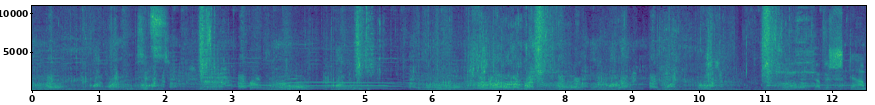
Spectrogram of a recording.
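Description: Creatures snarl and growl as they fight.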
